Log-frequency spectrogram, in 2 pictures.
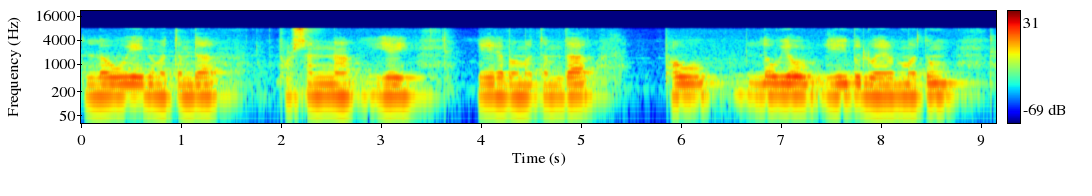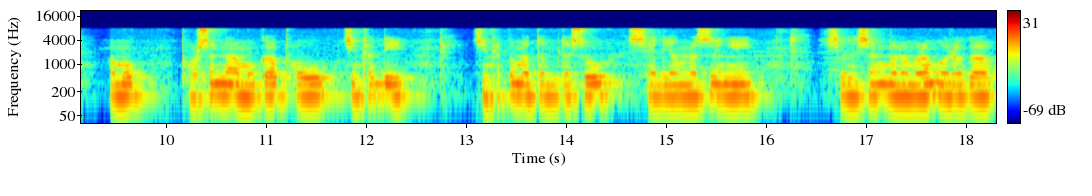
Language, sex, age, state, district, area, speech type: Manipuri, male, 30-45, Manipur, Thoubal, rural, spontaneous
